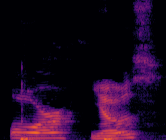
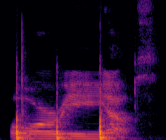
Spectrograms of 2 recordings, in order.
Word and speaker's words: Oreos: So would it sound right if I went or-yos? No, because I said it in 2 syllables rather than 3. Okay? Oreos.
